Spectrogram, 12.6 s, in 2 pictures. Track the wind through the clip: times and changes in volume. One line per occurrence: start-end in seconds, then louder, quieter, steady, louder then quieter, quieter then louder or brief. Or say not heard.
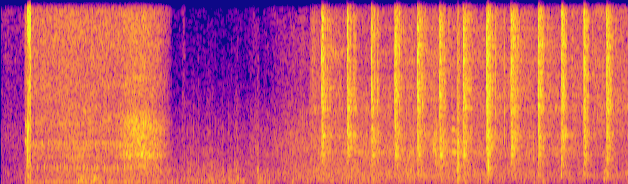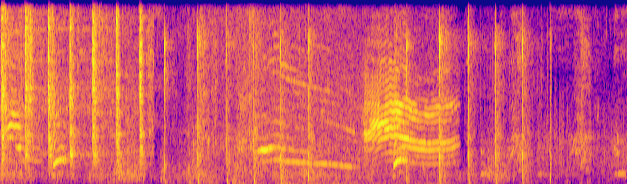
0.0-12.5 quieter.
